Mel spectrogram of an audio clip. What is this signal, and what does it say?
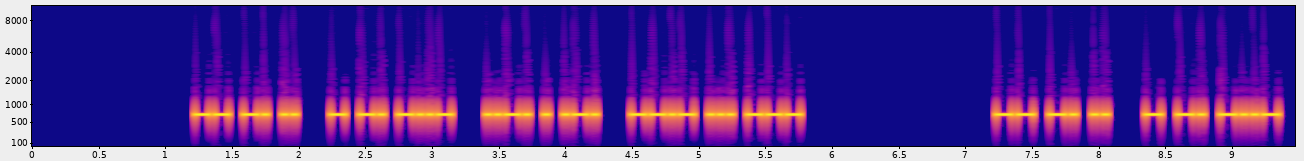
Morse code, heard as a keyed tone, about 33 wpm, 700 Hz. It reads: MNI TNX FER QSO MNI TNX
